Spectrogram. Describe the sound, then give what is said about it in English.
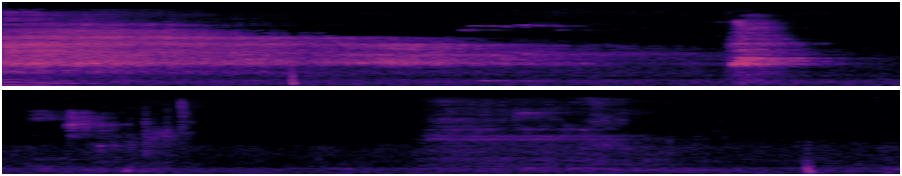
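Deep inhale and exhale during a relaxation exercise, a soft airy breath that fades slowly over a few seconds, followed by a faint brief second breath. The sound is quiet throughout, with no talking. “And then take a deep inhale. And let it go.”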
